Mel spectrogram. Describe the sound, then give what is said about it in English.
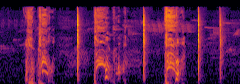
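A man who has just fallen into water has three harsh coughing fits, each a ragged, gasping burst as he coughs the water out of his lungs, separated by sharp, loud smacks as someone slaps his back. No talking. “I coughed the water out of my lungs.”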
